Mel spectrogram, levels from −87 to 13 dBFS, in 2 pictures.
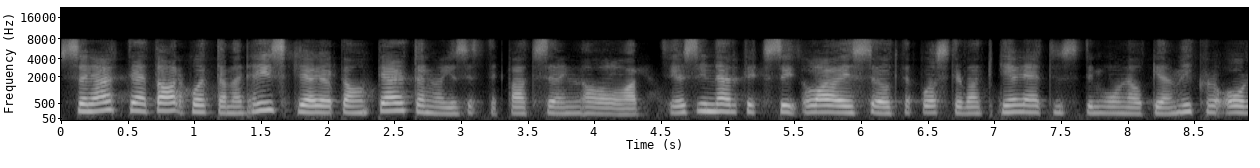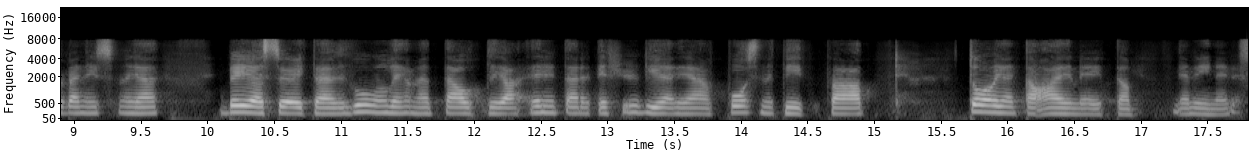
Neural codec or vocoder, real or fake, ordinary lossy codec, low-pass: codec, 16 kHz, 0.5 kbps, FreqCodec, larger model; fake; none; none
